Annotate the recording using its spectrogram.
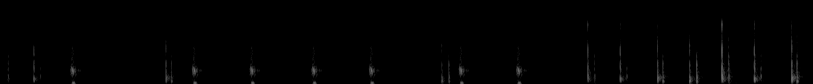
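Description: Footsteps patter as a game character runs.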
